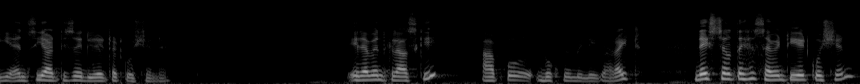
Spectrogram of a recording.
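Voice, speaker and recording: A woman teaching English grammar and literature in a lesson that walks through an exam paper, explaining in Hindi and slowly dictating English sentences. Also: medium pitch, dark tone. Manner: slow, deliberate dictation of English phrases.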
